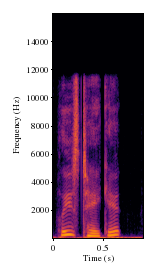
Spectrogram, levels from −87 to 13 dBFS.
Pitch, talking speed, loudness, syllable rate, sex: 230 Hz, 200 wpm, -14 LUFS, 6.2 syllables/s, female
